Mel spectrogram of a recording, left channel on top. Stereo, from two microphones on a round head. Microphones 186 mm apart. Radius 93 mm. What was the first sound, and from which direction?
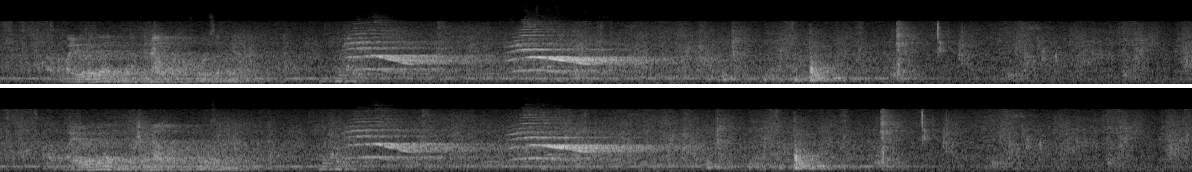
A man speaking, 65° left (ahead or behind).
